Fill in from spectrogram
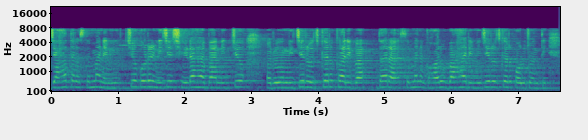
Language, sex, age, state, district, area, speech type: Odia, female, 18-30, Odisha, Kendrapara, urban, spontaneous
